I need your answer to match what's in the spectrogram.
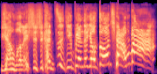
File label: levelup zh-hant; cookierun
